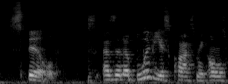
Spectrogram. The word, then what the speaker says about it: SPLD: Tukey pronounced it spilled.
